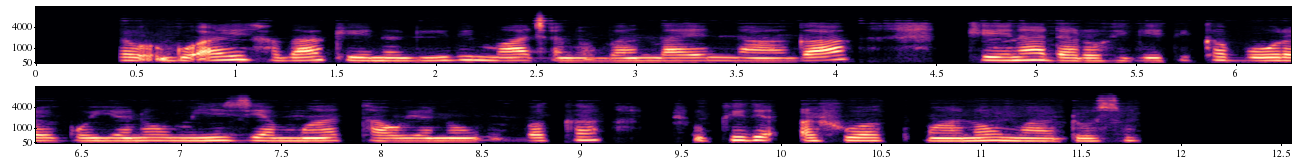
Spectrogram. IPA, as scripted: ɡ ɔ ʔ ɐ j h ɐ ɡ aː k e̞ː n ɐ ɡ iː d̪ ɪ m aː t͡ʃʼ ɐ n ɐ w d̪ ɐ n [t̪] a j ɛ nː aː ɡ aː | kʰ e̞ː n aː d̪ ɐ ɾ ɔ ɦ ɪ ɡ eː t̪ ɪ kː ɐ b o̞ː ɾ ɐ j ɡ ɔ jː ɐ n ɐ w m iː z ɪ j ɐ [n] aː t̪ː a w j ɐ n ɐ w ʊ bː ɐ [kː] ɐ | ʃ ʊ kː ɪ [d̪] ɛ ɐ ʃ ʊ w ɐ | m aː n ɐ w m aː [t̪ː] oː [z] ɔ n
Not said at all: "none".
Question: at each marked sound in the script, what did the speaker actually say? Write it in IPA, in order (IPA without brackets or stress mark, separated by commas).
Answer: d̪, m, kː, d̪, d̪ː, s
